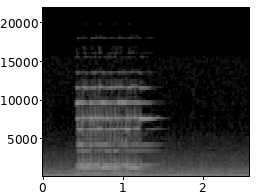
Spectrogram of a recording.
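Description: A payphone rings in the video game Ghost Trick Phantom Detective: a bright electronic trill that lasts about a second and stands clear over a quiet low hum.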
